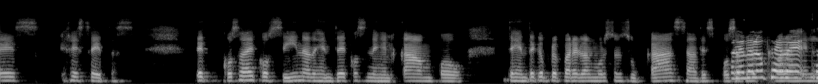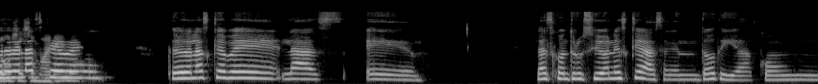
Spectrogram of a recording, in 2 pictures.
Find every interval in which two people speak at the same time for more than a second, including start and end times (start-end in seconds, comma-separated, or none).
7.3-9.0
